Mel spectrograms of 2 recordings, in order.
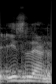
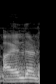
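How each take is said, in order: First: इज़ लैंड as two separate words, "iz land"; wrong pronunciation. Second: आइलैंड as one word, "EYE-lund"; correct pronunciation. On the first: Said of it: "ये इज़ लैंड नहीं है". (गलत तलफ़्फ़ुज़, इज़ लैंड को दो अलग लफ़्ज़ों में) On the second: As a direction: say आइलैंड with a silent s and weak ending. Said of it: "अब ये आइलैंड है". (सही तलफ़्फ़ुज़, आइलैंड एक लफ़्ज़, s ख़ामोश) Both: Shown as a demonstration.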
